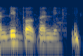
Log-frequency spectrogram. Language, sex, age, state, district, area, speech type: Tamil, male, 30-45, Tamil Nadu, Kallakurichi, rural, conversation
